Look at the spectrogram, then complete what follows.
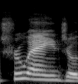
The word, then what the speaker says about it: Truanjl: in um the description true Angel that's how you say it so when you see it you going to be like how you say this it's true Angel gift Cod she does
